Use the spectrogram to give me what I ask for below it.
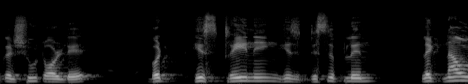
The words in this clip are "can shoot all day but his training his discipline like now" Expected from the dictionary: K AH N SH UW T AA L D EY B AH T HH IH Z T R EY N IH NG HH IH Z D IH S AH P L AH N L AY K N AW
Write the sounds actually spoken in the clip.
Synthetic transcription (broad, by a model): K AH N SH UW T AA L D EY B AH T HH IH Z T R EY N IH NG HH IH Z D IH S AH P L AH N L AY K N AW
